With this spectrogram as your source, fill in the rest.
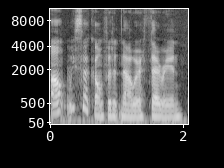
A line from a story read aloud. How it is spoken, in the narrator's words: The strange woman chuckled tenderly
